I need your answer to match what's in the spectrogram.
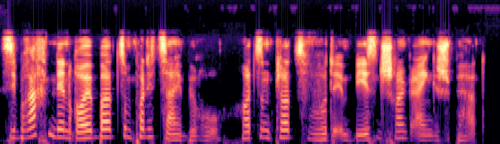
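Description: An audiobook narrator reading a children's story in a lively, expressive way. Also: medium pitch, normal speed, no room sound. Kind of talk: scripted narration of a children's book.

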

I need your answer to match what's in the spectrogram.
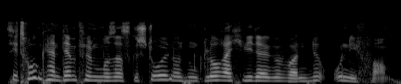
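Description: Expressive children's audiobook narrator. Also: mid-range voice, brisk, no room sound, highs cut off. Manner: lively, expressive storytelling. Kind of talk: scripted narration of a children's book.

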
